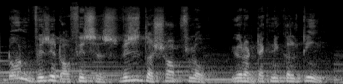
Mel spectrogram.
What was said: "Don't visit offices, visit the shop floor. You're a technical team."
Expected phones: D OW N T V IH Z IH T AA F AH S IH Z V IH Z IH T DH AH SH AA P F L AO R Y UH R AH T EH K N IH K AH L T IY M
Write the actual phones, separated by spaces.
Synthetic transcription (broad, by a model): D OW N T V IH Z IH T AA F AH S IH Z V IH Z IH T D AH SH AA P F L AO Y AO R AH T EH K N IH K AH L T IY M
